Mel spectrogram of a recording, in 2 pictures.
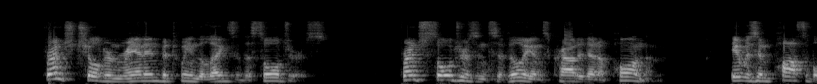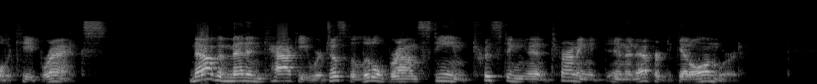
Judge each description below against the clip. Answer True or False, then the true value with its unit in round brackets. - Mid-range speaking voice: True (160 Hz)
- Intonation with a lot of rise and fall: True (7.0 semitones)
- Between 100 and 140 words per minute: False (160 wpm)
